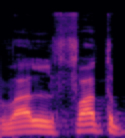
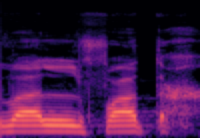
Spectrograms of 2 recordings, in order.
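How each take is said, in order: First: The final throaty h sound is not heard. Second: The final h is clearly breathed from the throat. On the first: The speaker calls it wrong. "हा की सुनाई नहीं देती" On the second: The speaker calls it right. "इसकी आवाज़ गले से अदा होती है"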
